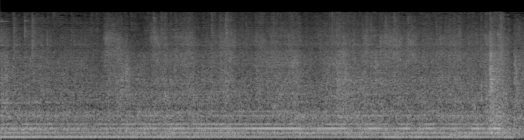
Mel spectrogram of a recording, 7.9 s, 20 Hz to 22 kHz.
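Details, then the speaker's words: Garage door after DIY fix of sagging section with a 2x4 screwed across the panels: steady opener motor drone and light rolling rattle as the door travels smoothly, no popping or dropping. "it works flawlessly and it looks awesome"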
